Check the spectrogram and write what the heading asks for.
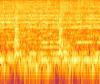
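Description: Acoustic drum kit played in a steady rock beat, with strong strokes about twice a second and cymbals. Underneath runs a rock recording with guitar, which the drummer plays along to.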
